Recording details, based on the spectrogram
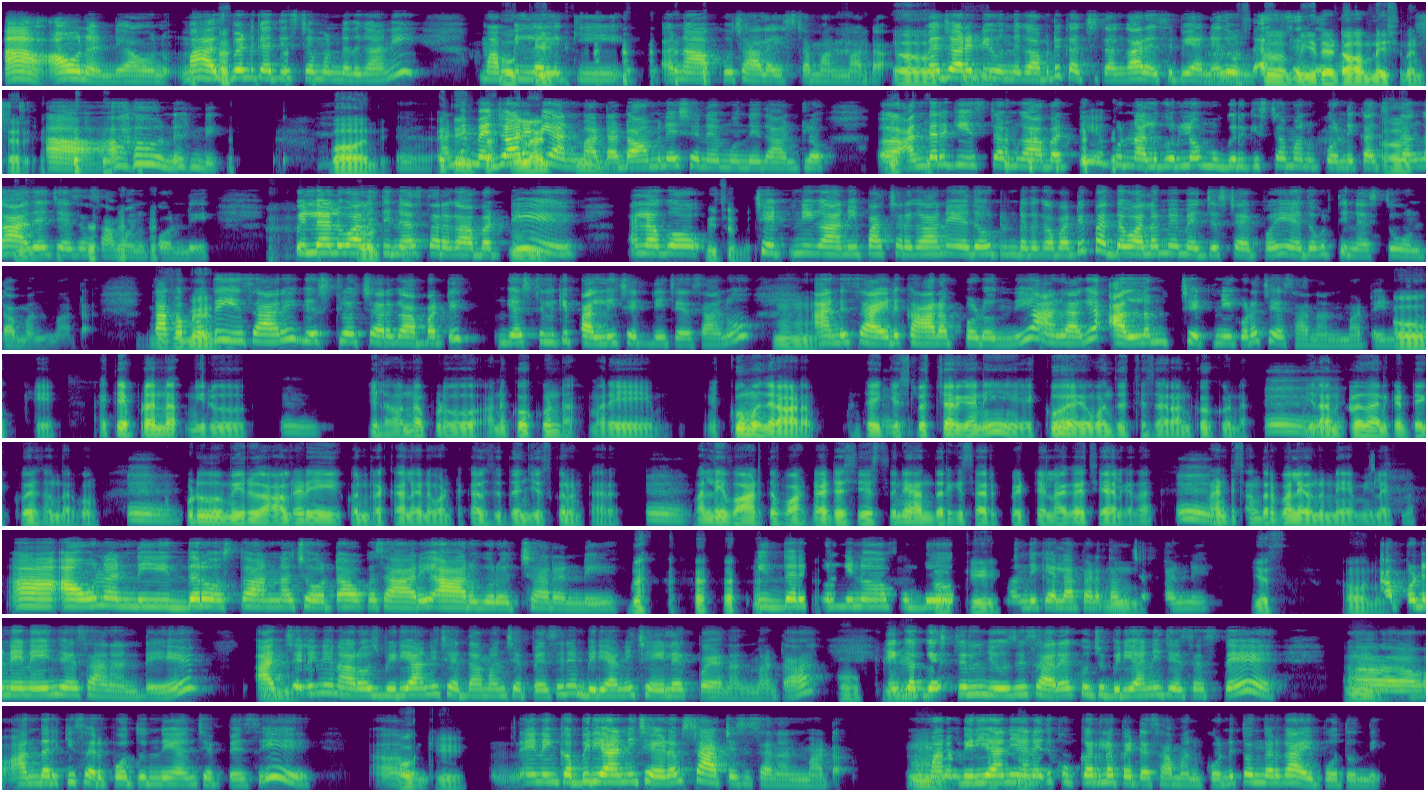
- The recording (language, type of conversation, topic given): Telugu, podcast, అనుకోకుండా చివరి నిమిషంలో అతిథులు వస్తే మీరు ఏ రకాల వంటకాలు సిద్ధం చేస్తారు?
- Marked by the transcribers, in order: laugh; in English: "హస్బెండ్‌కయితే"; laugh; in English: "మెజారిటీ"; in English: "రెసిపీ"; other noise; in English: "సో"; in English: "డామినేషన్"; chuckle; laugh; in English: "మెజారిటీ"; in English: "డామినేషన్"; in English: "యెస్. యెస్"; laugh; laugh; in English: "అడ్జస్ట్"; in English: "అండ్ సైడ్"; in English: "ఆల్‌రెడీ"; in English: "అడ్జస్ట్"; in English: "లైఫ్‌లో?"; other background noise; laugh; in English: "యెస్"; in English: "యాక్చువలి"; in English: "గెస్ట్‌ని"; in English: "స్టార్ట్"; in English: "కుక్కర్‌లో"; unintelligible speech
